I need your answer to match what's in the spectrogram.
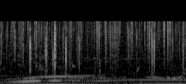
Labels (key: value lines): label: biophony
recorder: SoundTrap 300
